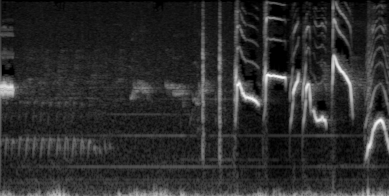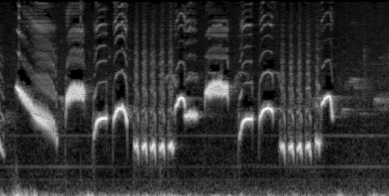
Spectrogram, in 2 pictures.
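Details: Rich "isian" song of a white-rumped shama, used as a lure to make other shamas sing: after a soft trill, loud swooping whistles, rising and falling slurs and short bursts of rapid repeated notes follow without pause.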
